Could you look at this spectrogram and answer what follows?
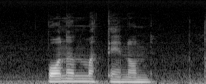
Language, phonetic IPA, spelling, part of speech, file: Esperanto, [ˈbo.nan ma.ˈte.non], bonan matenon, interjection, Eo-bonan matenon.ogg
